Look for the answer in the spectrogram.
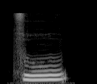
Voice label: "族", Chinese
